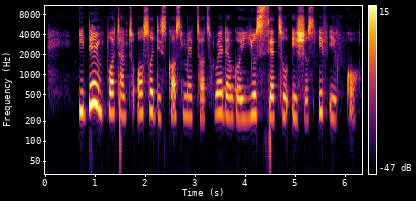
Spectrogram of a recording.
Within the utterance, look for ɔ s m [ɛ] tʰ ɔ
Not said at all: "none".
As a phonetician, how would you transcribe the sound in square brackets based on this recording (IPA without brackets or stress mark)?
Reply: ɛ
